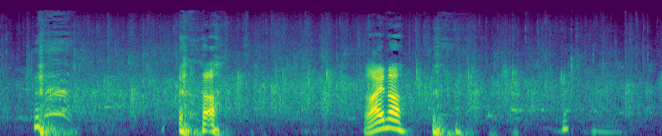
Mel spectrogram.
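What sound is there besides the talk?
audience applause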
